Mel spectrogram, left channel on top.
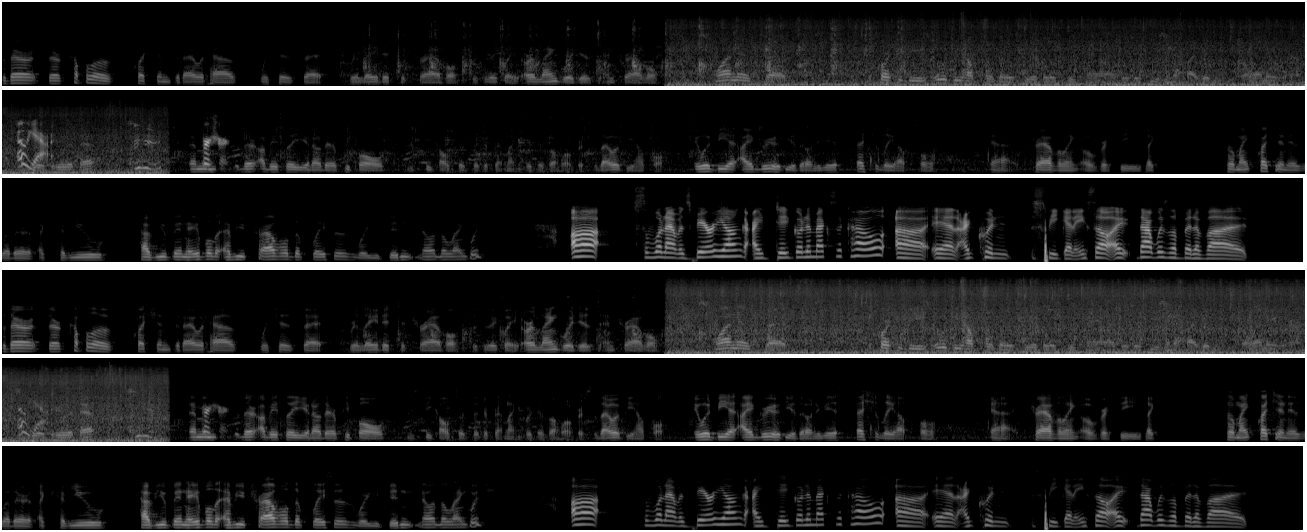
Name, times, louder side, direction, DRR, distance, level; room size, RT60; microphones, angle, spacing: voice 1, 0.0-6.6 7.1-7.9 8.7-14.0 14.9-19.6 19.9-22.4 22.9-24.6 25.3-27.1 27.4-31.0, right 3 dB, 55° right, 1.3 m, -44 dB
Livestock farm animals working animals, 3.4-23.4, left 5 dB, 40° left, 4.2 m, -57 dB
sound 1, 6.6-14.7, right 5 dB, 30° right, 0.8 m, -41 dB
voice 2, 13.2-13.5 14.3-14.6 15.0-15.3 31.7-32.1 32.5-38.5, left 8 dB, 80° left, 0.5 m, -34 dB
open air
head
